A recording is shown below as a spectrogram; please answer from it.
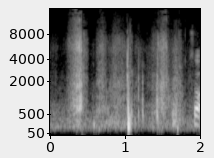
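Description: A few soft scuffs and rustles, with one sharp knock about a second in, heard in classroom room noise. The start of a spoken word comes right at the end.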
